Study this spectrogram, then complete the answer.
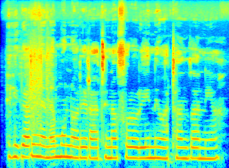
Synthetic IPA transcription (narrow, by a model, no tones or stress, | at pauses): hiɡaɾinɛnɛmunɔɾiɾatinafuɾuɾiniwatʰanzania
